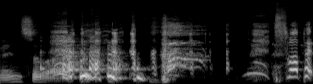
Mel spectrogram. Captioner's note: laughter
